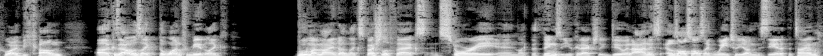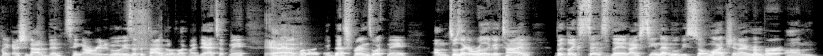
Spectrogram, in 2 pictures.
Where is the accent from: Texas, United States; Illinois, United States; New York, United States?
Illinois, United States; Chicago; I'm from Chicago.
